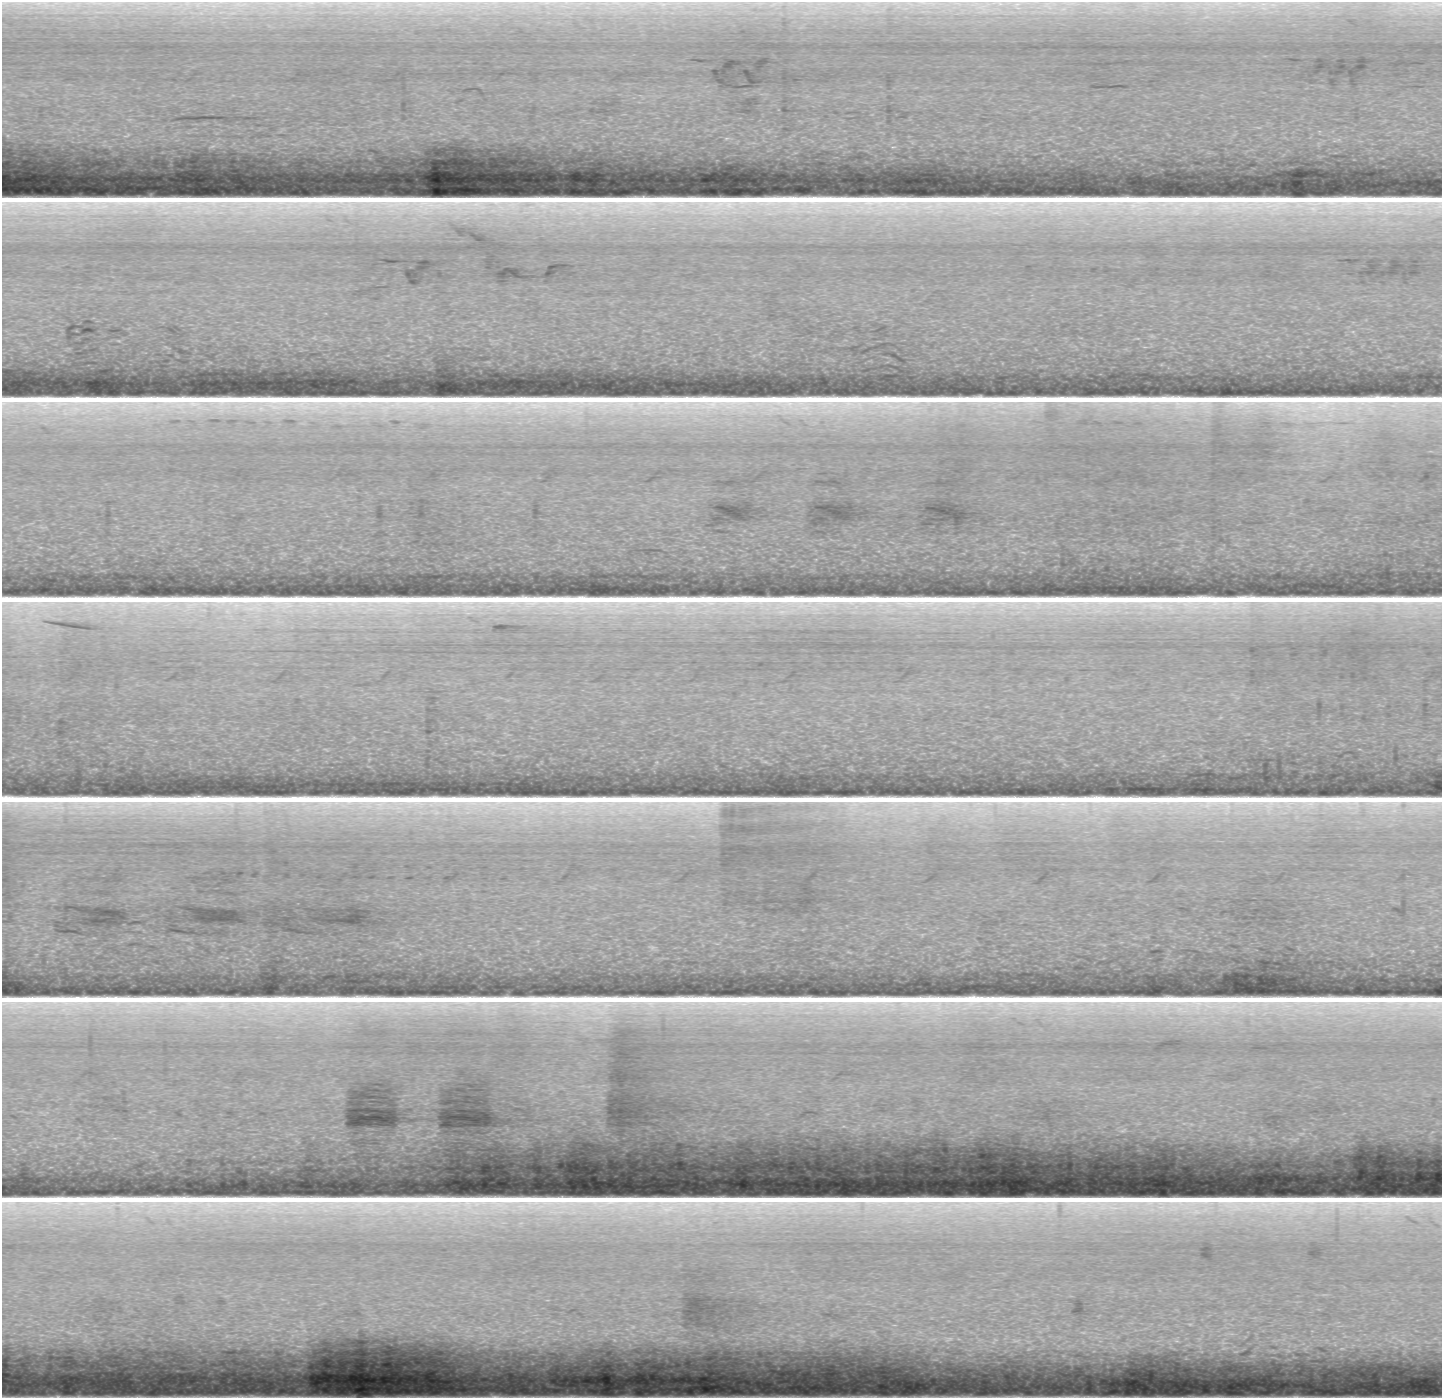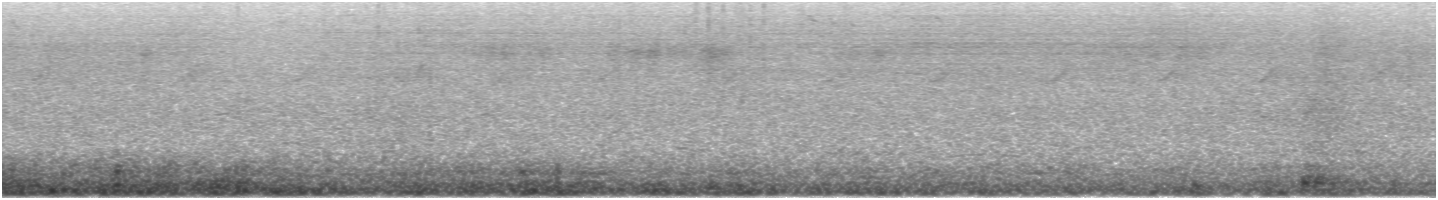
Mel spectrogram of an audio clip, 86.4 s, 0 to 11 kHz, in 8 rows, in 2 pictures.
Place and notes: Boriso Nemcovo skveras, Žvėryno sen, Vilnius, Lietuva - Before thunderstorm
The two ponds are separated by a bridge and there are several trees nearby. The ponds are surrounded by residential houses on all sides, a street on one side and a meadow on the other. The meadow is covered with individual deciduous trees.
At the time of recording it was raining lightly, with light winds, thundering at intervals of ~1-1'30min.
Waterfowl with chicks - pochards, mallards, crows, pigeons. Occasional sounds of passing cars, people talking could be heard.
Vilniaus miesto savivaldybė, Vilniaus apskritis, Lietuva, 11 June 2021, 14:00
